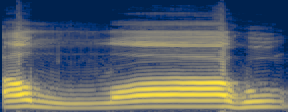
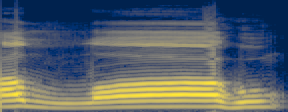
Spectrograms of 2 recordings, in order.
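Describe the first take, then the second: Both takes have the same delivery.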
